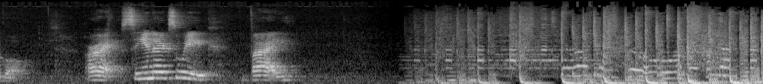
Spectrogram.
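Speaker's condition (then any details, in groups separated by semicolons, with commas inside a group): No condition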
